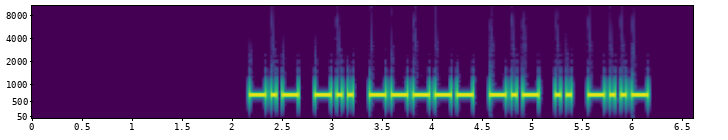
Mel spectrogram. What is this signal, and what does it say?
Morse code, heard as a keyed tone, about 22 wpm, 700 Hz. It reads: KD0KIX
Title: USA Call Signs - 6 Characters - Repeated 3x - 22wpm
